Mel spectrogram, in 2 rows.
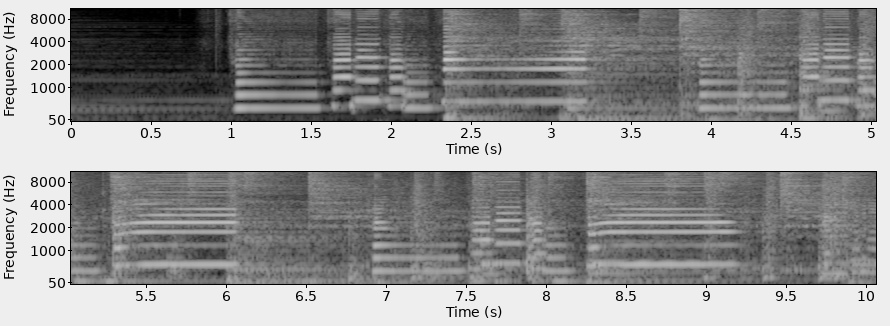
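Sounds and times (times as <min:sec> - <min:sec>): double bass notes: 0:00.0 - 0:10.0
alto saxophone jazz phrase: 0:00.9 - 0:10.0.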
